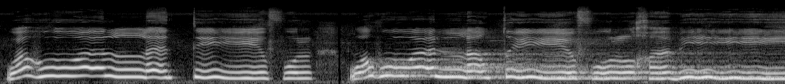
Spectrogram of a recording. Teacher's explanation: Itu mad arid li sukun ya. Kemudian ra-nya dibaca tipis.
